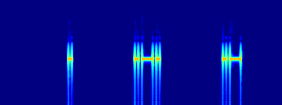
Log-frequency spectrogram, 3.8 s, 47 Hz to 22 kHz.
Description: Morse code, heard as a keyed tone, about 25 wpm, spaced as for 9 wpm, 700 Hz. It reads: ERA
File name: Lesson 15e - Number 5 - Three Characters 25wpm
